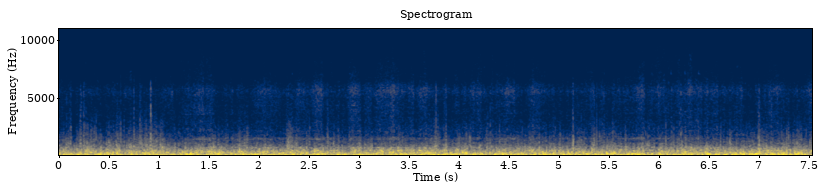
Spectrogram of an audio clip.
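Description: Wind rushing over the microphone at the open doorway of a Mumbai suburban electric train running at speed, over the steady rumble of its wheels on the track.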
